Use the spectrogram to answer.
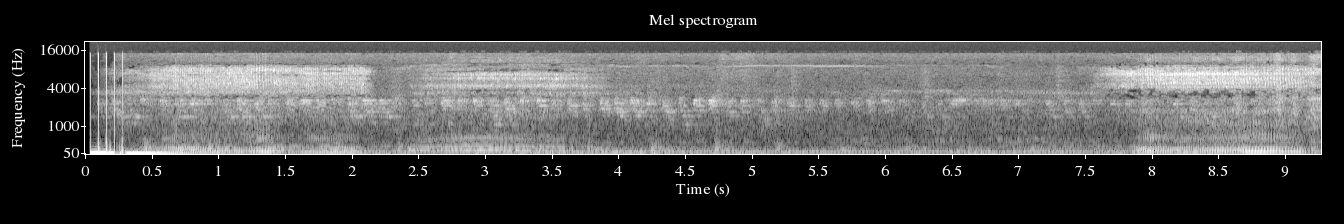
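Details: Deep-sleep snoring from a pitbull dog sleeping comfortably.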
